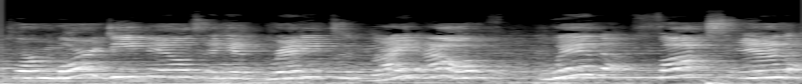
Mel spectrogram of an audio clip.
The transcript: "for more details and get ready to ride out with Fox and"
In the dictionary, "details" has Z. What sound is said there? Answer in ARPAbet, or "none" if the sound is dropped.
Z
